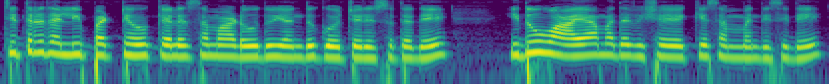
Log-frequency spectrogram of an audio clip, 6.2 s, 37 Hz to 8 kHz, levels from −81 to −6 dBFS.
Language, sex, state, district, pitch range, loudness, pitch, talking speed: Kannada, female, Karnataka, Bidar, 210-240 Hz, -15 LUFS, 220 Hz, 95 wpm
